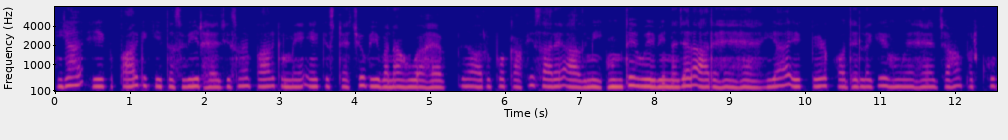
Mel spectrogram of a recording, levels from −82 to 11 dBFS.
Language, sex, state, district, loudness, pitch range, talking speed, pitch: Hindi, female, Jharkhand, Jamtara, -36 LUFS, 235-255 Hz, 170 wpm, 245 Hz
